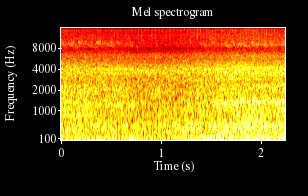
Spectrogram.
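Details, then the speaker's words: 2002 Honda CR-V 2.4L idling very roughly, its low hum wavering and surging up and down, also stalling. "As you see, the on idling, very rough idling."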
